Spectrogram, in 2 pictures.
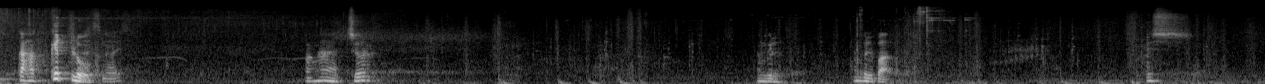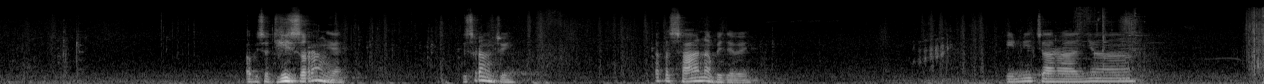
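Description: A young man talks calmly into a close microphone, in short bursts.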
